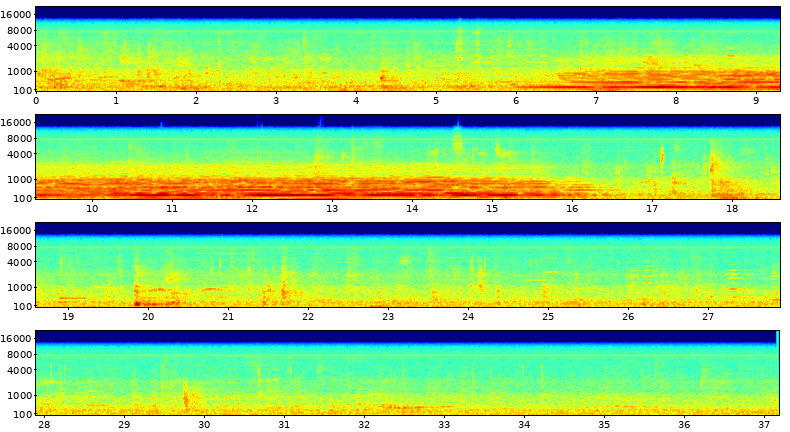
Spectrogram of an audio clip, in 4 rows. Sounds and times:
Speech: 0.0 - 6.4, 26.0 - 37.1.

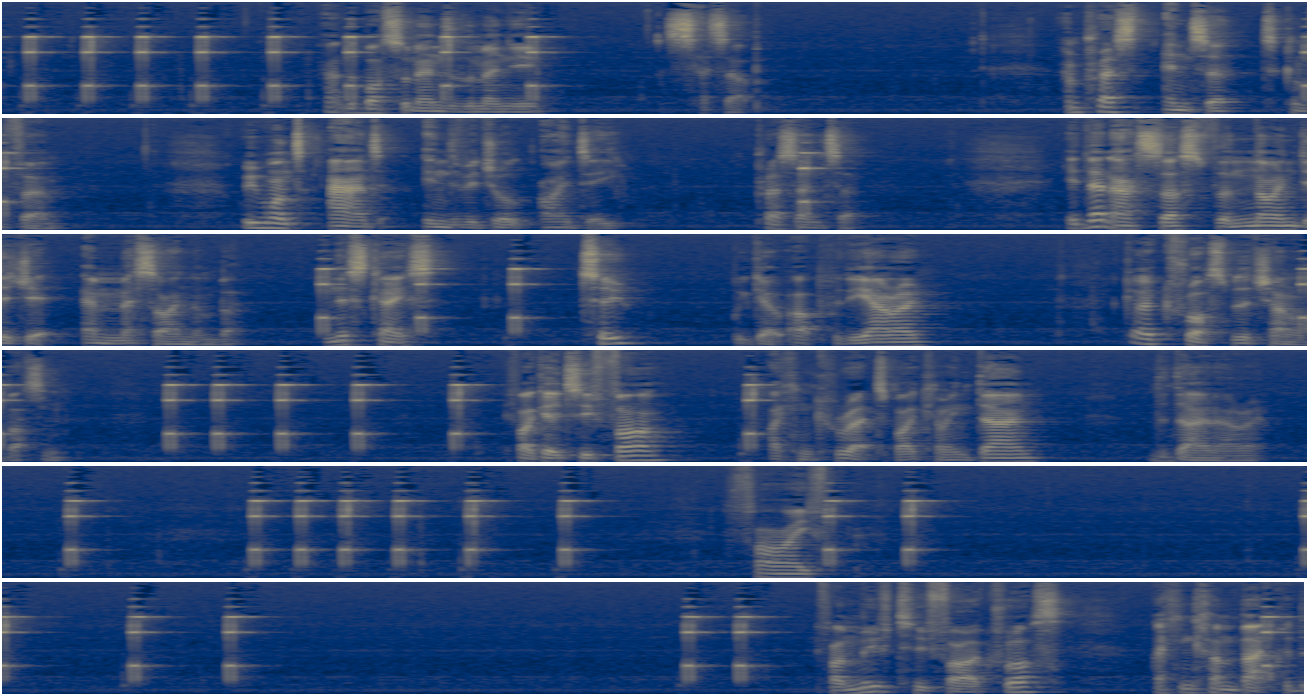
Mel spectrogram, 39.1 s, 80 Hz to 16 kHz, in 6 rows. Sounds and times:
Speech: 1.6 - 3.9, 5.3 - 6.9, 7.7 - 9.7, 10.3 - 10.9, 11.8 - 15.2, 16.0 - 17.8, 18.6 - 20.0, 22.1 - 26.0, 29.7 - 30.3, 36.7 - 39.1.

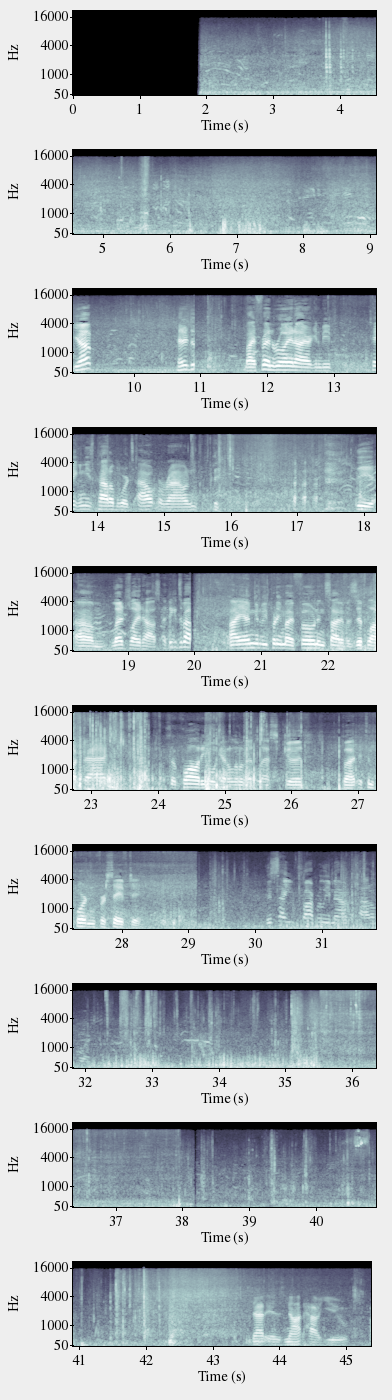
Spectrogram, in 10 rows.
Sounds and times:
Outside, rural or natural: 1.9 - 45.3
Speech: 24.2 - 26.2, 30.2 - 32.1.

